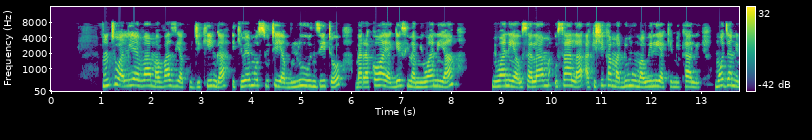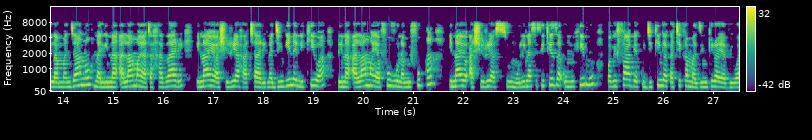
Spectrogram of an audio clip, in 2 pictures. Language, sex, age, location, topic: Swahili, female, 18-24, Kisii, health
